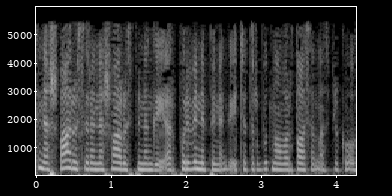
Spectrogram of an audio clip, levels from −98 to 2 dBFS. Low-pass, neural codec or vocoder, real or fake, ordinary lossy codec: 5.4 kHz; none; real; MP3, 32 kbps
